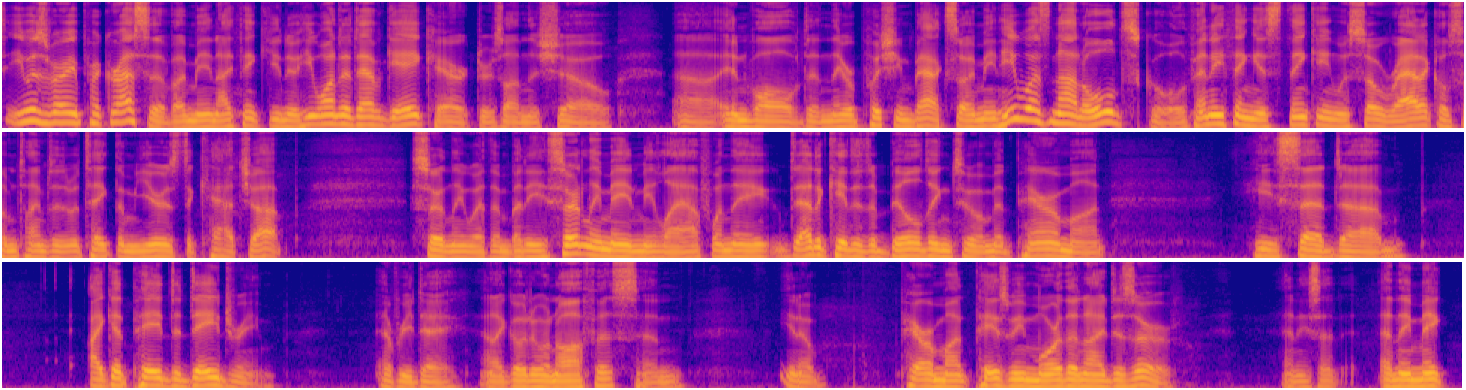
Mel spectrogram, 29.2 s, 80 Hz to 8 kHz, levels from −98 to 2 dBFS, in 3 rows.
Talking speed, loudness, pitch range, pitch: 205 wpm, -23 LUFS, 95-120 Hz, 105 Hz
